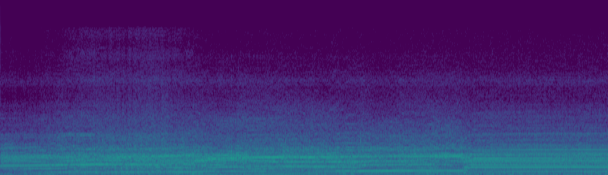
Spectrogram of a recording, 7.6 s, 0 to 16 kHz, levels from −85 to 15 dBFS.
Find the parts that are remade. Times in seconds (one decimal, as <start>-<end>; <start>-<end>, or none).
0.6-1.3; 2.3-5.9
